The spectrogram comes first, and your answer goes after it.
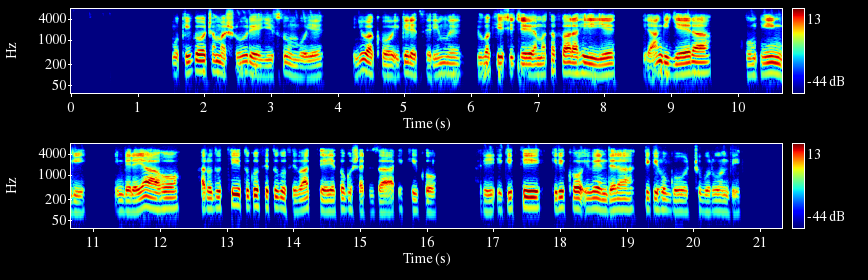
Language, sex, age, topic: Rundi, male, 36-49, education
